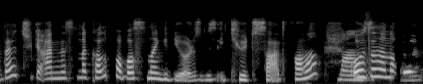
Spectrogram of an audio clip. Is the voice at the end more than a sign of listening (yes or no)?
no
